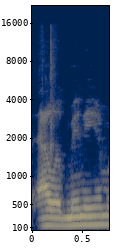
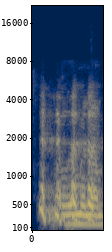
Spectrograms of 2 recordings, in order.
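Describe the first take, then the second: First: It is said with five syllables. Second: It is said with four syllables. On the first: The speaker calls it wrong. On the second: The speaker calls it right.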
